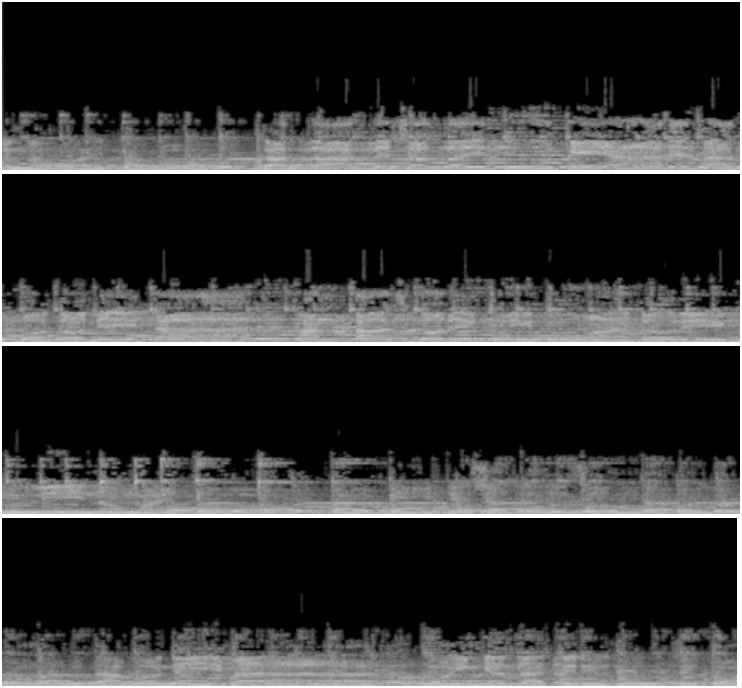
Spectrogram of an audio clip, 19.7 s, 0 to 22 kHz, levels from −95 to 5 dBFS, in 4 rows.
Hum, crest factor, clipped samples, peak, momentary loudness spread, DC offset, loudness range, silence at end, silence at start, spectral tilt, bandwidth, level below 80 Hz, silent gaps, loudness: none; 14 dB; under 0.1%; -8 dBFS; 3 LU; under 0.1%; 2 LU; 0 s; 0 s; -4.5 dB/octave; 8.6 kHz; -48 dBFS; none; -22 LUFS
